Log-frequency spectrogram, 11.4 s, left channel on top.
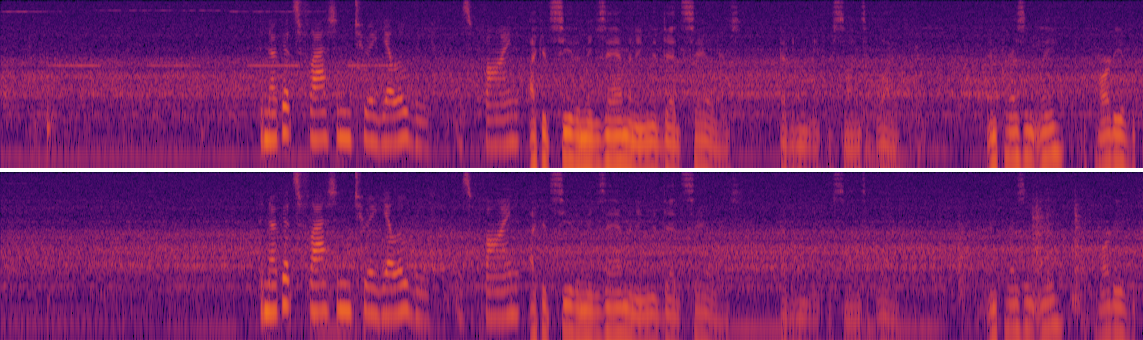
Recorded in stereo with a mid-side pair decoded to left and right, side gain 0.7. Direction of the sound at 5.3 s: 25° left.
